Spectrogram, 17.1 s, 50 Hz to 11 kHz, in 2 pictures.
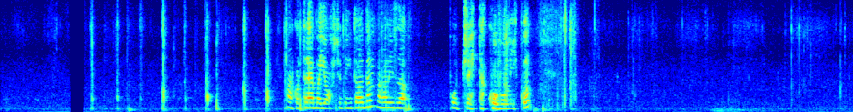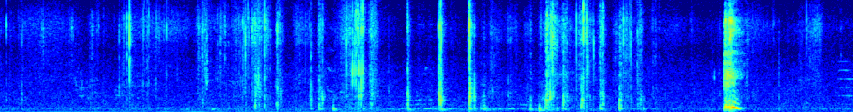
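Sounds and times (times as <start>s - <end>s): slime squeezed with sticky crackles: 9.7s - 15.0s.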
